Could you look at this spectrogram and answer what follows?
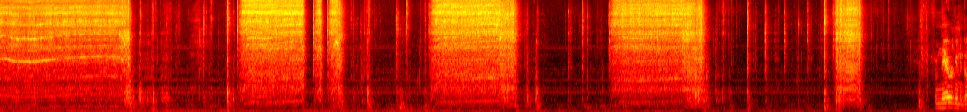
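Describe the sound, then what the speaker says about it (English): An electric drill drives bolts on an HPI Baja SS RC car in several loud, close bursts of whirring, each a second or two long, with someone talking in the pauses between them. "I'm real familiar with my electric drill, so I know the proper torque settings to use on most of the bolts"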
